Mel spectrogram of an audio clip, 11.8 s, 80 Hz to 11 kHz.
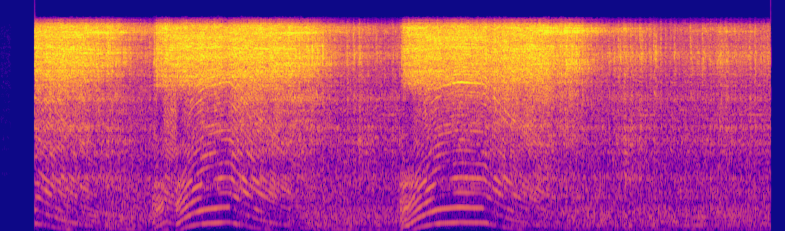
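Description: A Homelite 3514C chainsaw runs after a carburetor repair with new fuel lines and primer bulb, loud and close, with its engine note rising and falling through two distinct revs over a steady roar.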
